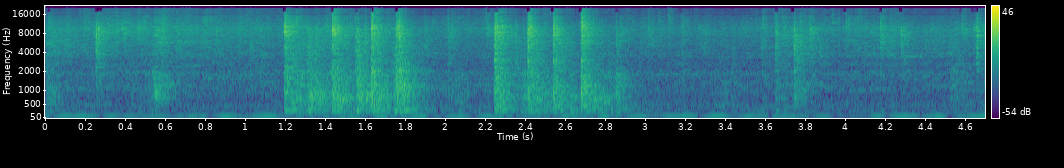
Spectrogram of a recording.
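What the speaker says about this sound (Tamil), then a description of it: "நல்லா வதக்கணும்" Food is sautéed in a pan, with bursts of stirring scrapes and clatter over a faint sizzle and a low steady hum, the spoon strokes coming in short rhythmic clusters.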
